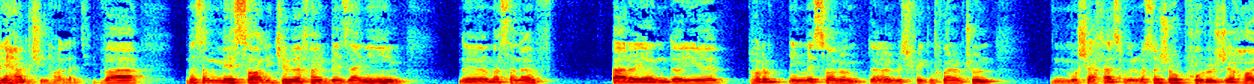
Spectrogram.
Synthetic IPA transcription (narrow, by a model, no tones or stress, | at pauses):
jeɦæmt͡ʃʰinɦɒːlʔæ̰t̪ʰi̥væ | mæsælænme̞sɒːliːcʰe̞be̞xɒːjmbe̞zænim | mæsælæn | b̥æɾɒːjænd̪ɒːje | hɒlɒinme̞sɒːlod̪ɒːɾæmbeʃfe̞cmikʰonæmt͡ʃʰo̞n | mo̞ʃæxːæsmikonimæsælænʃo̞mɒpʰoɾoʒeɦɒː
